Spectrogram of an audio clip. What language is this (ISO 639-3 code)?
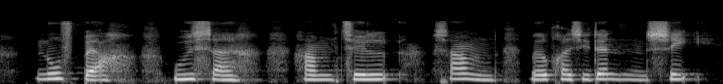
dan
